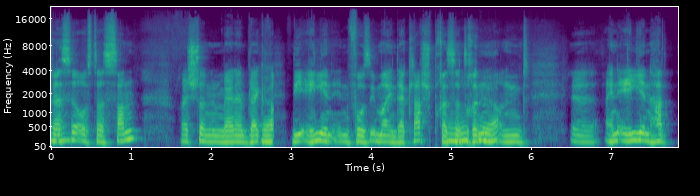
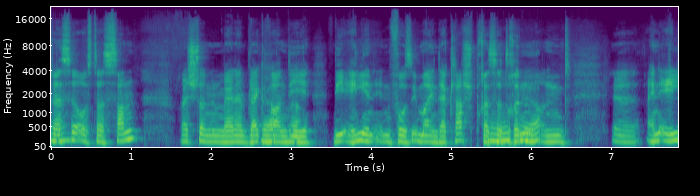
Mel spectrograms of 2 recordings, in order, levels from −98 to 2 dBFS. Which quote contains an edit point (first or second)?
first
